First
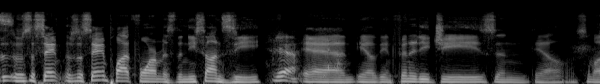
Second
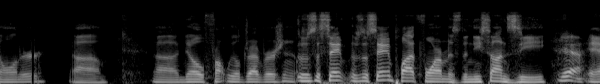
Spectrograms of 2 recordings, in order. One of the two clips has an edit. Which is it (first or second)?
second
